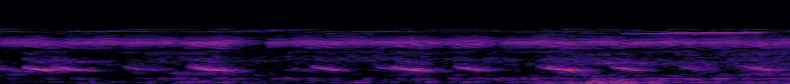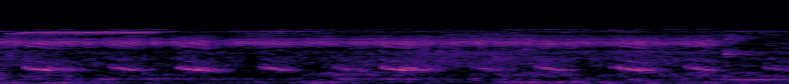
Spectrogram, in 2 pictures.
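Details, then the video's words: Lakeside frog at night giving a steady run of brief, falling croaks roughly every half second to second, set against a continuous high droning hum and a low rumble midway through. "Lakeside night creatures and frog sounds"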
